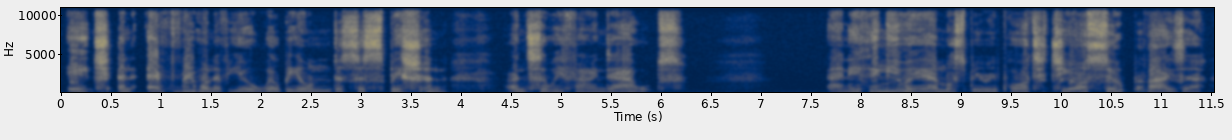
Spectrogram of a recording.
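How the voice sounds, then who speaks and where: A woman playing a hesitant, nervous 1940s announcer who haltingly reads out a formal factory letter in a radio play. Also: on the high side, fairly bright tone, no room sound, poor audio. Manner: hesitant, stammering, deliberate.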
